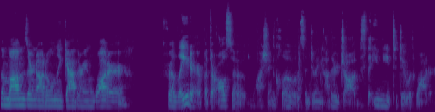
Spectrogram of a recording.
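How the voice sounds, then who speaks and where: A woman's voice: low-pitched, moderate pace, bright, forceful tone. A woman from Canada reading a picture book aloud as a teacher and explaining it simply to children.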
